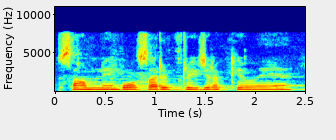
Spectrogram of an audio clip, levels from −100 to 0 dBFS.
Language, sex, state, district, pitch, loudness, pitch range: Hindi, female, Uttar Pradesh, Shamli, 235 Hz, -16 LUFS, 230-245 Hz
